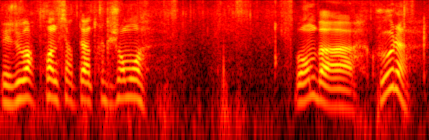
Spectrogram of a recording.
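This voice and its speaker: Ordinary pitch variation in a man's high-pitched voice. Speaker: vlogger picking up litter. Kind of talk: casual vlog monologue. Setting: outdoors in nature. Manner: loud.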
